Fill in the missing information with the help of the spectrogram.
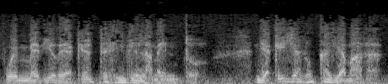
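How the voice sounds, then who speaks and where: Low-voiced, haunted horror narrator. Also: male voice, animated, a bit bright, a little hiss or hum. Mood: haunted dread. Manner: theatrical, deliberate phrasing. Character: haunted, dread-filled man recounting his ordeal. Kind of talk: dramatic radio horror narration.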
